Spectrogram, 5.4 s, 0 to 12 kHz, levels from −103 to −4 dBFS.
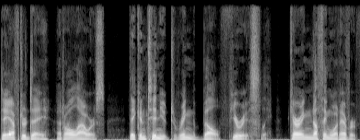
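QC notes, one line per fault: No technical faults are present in the signal at any point in the clip.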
